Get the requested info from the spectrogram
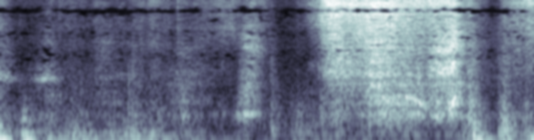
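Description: About a second of hissing rush, past the middle: air escaping from the neck of a blown-up rubber balloon as it is pinched and handled.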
